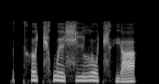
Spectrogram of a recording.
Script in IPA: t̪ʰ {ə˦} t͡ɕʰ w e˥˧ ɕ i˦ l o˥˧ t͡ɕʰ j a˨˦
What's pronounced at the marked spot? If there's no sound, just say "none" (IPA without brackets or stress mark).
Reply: ə˦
